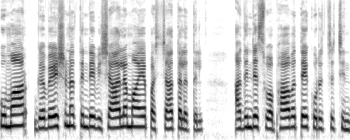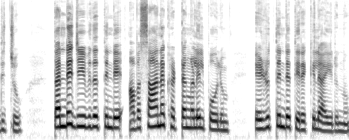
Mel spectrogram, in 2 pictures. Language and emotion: Malayalam, neutral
